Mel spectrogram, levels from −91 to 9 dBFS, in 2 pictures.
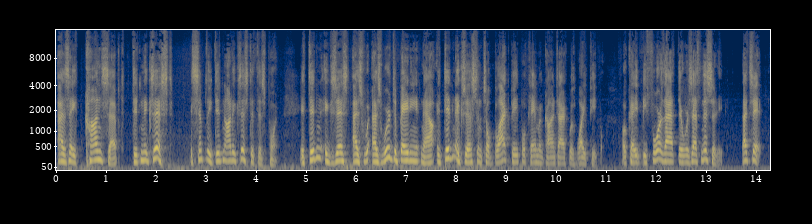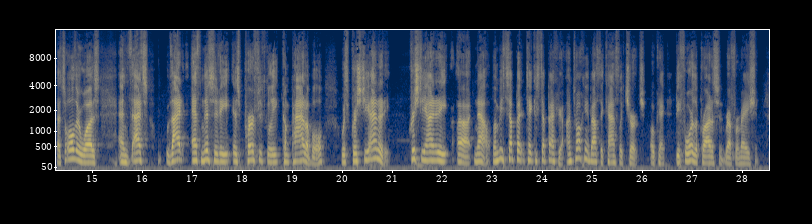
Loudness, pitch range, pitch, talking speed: -19 LUFS, 140-180 Hz, 160 Hz, 165 wpm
